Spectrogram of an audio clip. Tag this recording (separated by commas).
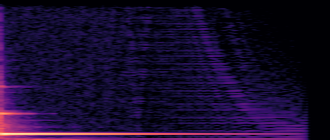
Mallet percussion, Music, Marimba, Percussion, Musical instrument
